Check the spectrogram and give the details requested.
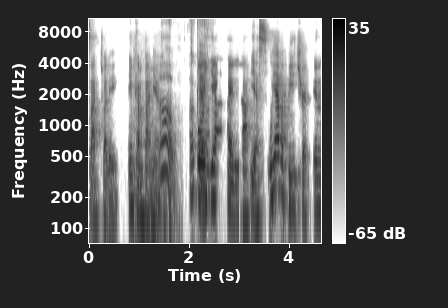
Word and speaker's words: Sfogliatella: Is that one the dessert, the sfogliatella? Sfogliatella.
